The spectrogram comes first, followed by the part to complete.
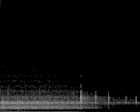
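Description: The closing tail of a minimal techno track: a held synthesizer tone with a low bass hum, dying away, with a few short echoing clicks near the end as it fades out.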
